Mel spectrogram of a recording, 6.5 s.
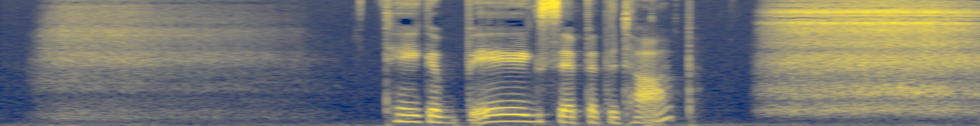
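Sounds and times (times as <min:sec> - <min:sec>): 
deep breath in: 0:00.2 - 0:02.2, 0:05.0 - 0:06.5
speech: 0:02.6 - 0:04.6.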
